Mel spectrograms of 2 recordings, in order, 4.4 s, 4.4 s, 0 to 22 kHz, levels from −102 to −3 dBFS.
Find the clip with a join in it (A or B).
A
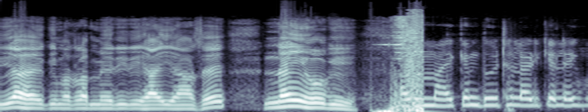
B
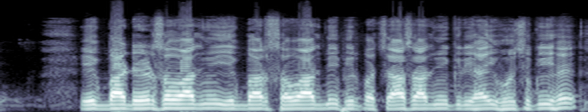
A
